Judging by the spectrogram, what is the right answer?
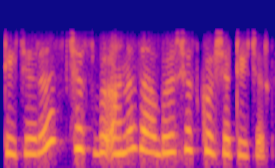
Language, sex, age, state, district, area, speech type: Kashmiri, female, 30-45, Jammu and Kashmir, Bandipora, rural, conversation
